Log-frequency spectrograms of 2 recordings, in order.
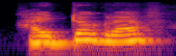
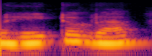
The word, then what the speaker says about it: hyetograph: Hyetograph or heatograph, or whichever way you can pronounce, means how much rainfall receive at different time.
